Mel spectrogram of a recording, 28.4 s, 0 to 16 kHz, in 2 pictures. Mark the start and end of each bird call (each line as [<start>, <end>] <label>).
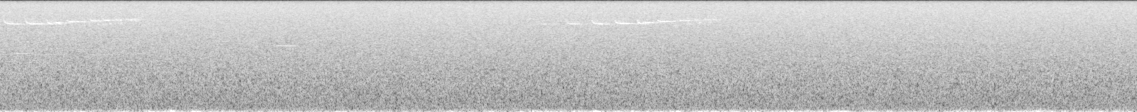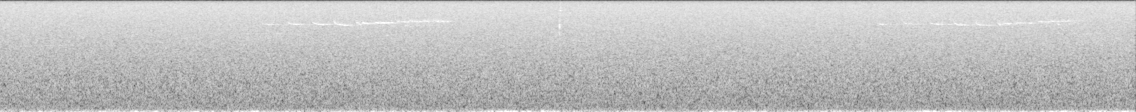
[0.00, 1.38] Red-breasted Nuthatch (Sitta canadensis)
[0.00, 2.18] Golden-crowned Kinglet (Regulus satrapa)
[2.18, 4.88] Mountain Chickadee (Poecile gambeli)
[5.78, 10.28] Golden-crowned Kinglet (Regulus satrapa)
[13.68, 15.78] Mountain Chickadee (Poecile gambeli)
[17.38, 20.28] Golden-crowned Kinglet (Regulus satrapa)
[24.58, 28.38] Golden-crowned Kinglet (Regulus satrapa)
